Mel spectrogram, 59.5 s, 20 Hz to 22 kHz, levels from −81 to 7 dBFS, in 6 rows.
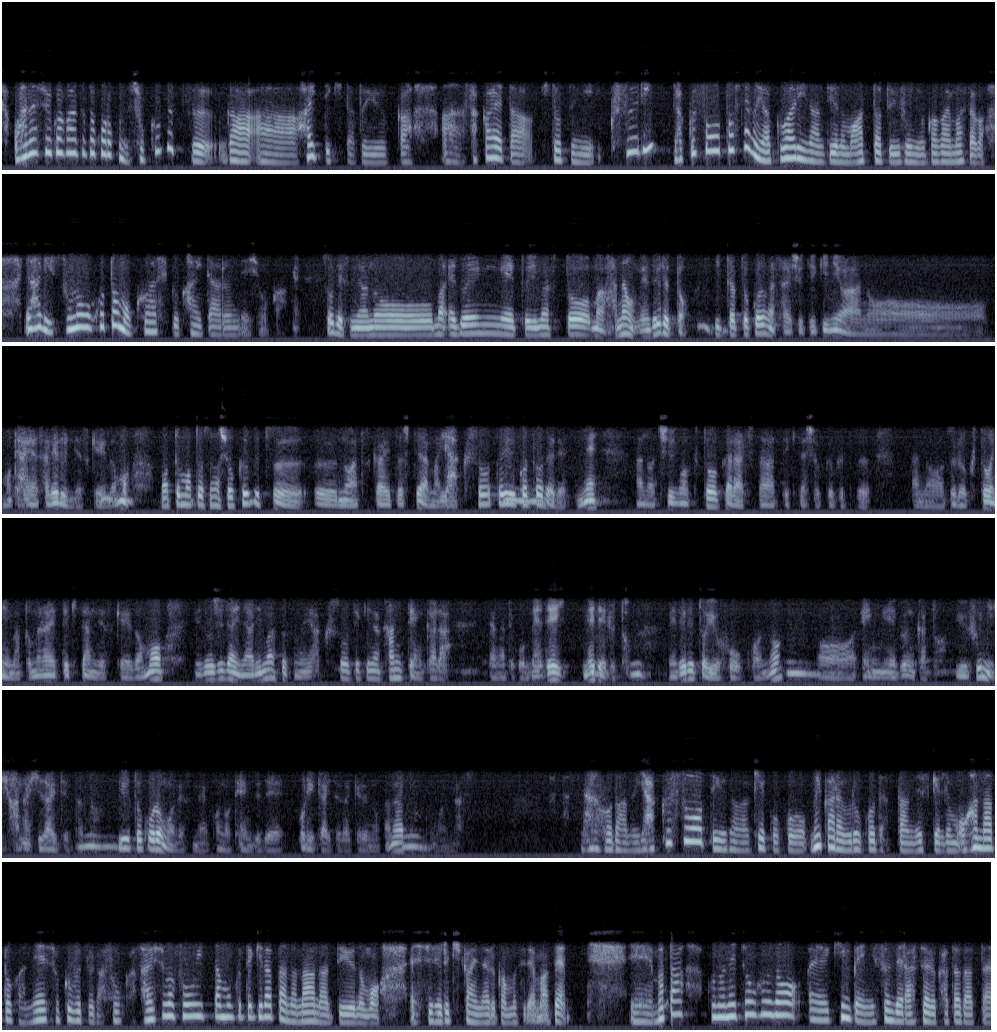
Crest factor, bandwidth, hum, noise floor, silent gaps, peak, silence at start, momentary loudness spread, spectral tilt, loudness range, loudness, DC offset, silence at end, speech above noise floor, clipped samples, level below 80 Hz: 20 dB; 5 kHz; none; -55 dBFS; none; -6 dBFS; 0 s; 14 LU; -8.5 dB/octave; 8 LU; -25 LUFS; under 0.1%; 0 s; 30 dB; under 0.1%; -58 dBFS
